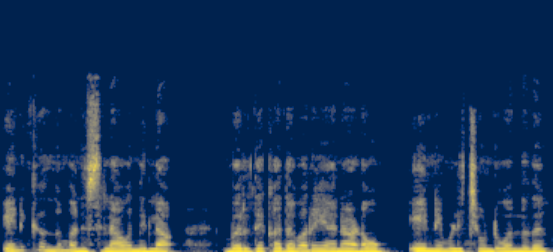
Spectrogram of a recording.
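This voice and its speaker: A quick-tempered younger sister who snaps back with indignant retorts, as a woman narrator reads her lines. The voice stays level and dark-toned. The sound is dry and close-up. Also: mid-range voice, level tone, no room sound, close to an everyday voice. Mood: bewildered.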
